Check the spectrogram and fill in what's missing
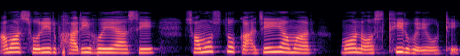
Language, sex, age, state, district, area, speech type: Bengali, female, 30-45, West Bengal, North 24 Parganas, rural, spontaneous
